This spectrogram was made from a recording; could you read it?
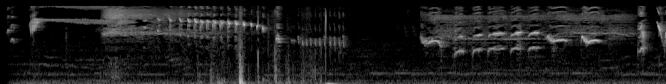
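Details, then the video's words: Caged Orange-headed thrush singing its teler song: high whistled notes, a rapid descending trill of sharp chips, then a pause and a dense run of quick, varied, chirping phrases at high pitch. "Anis merah tak sesuai harapan, bodi bagus tapi teler ngaceng"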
